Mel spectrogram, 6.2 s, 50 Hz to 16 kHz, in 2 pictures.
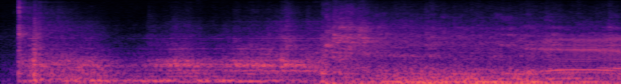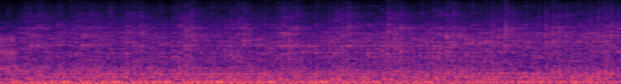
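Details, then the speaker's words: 1947 Ford panel truck, before exhaust repair, short pipe ending at the passenger door: cranks, catches and settles into a loud, deep, steady idle rumble; noisy and smelly from the open pipe. "sounds really good but it stinks like crazy and it's borderline obnoxious when you're driving it like down the road"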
